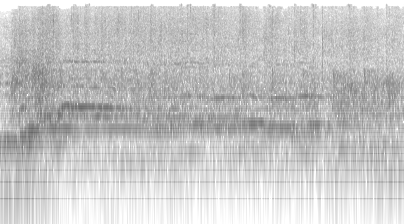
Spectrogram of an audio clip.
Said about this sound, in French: là, c'est un centrafricain qui a fait quelque chose de bien. On doit l'applaudir.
